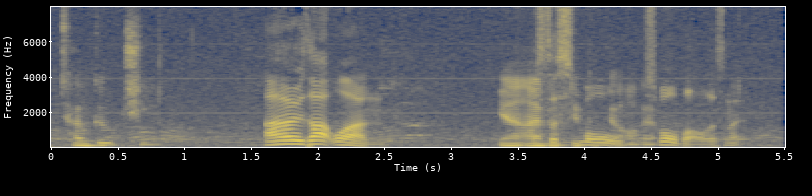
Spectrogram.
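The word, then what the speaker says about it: Togouchi: No, this one is pronounced Toguchi.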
